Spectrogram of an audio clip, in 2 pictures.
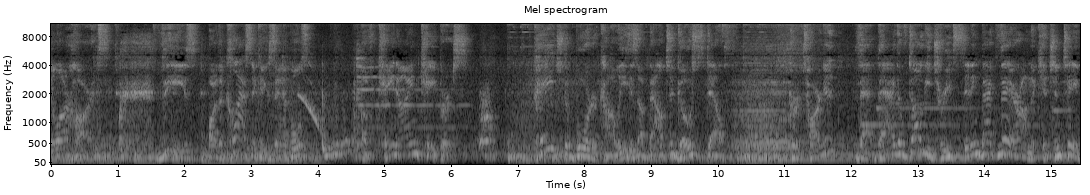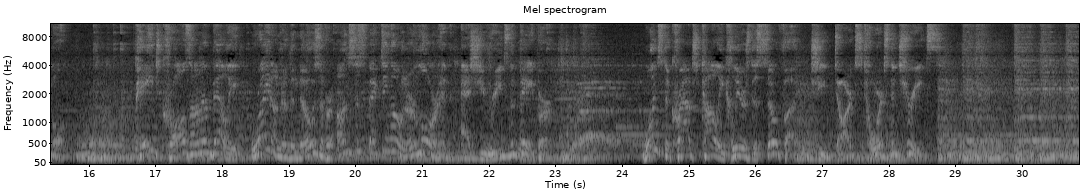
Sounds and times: Music: 0:00.0 - 0:04.6, 0:06.1 - 0:30.8
Speech: 0:00.0 - 0:06.3, 0:07.2 - 0:10.3, 0:11.0 - 0:15.7, 0:16.7 - 0:23.0, 0:24.3 - 0:28.8.

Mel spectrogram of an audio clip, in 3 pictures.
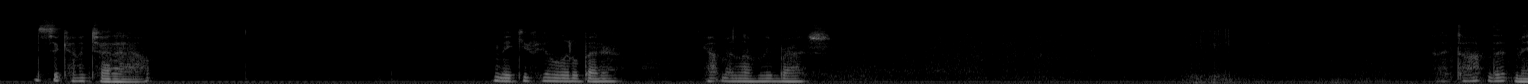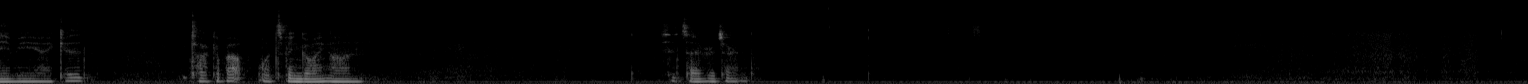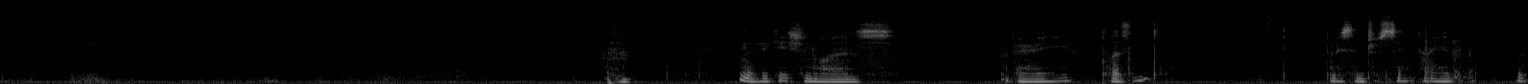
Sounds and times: Male speech, man speaking: 0:00.4 - 0:01.6, 0:04.9 - 0:06.3, 0:07.0 - 0:08.3, 0:14.3 - 0:16.2, 0:17.2 - 0:19.0, 0:21.9 - 0:22.9, 0:38.0 - 0:39.6, 0:40.6 - 0:42.2, 0:43.8 - 0:45.8.

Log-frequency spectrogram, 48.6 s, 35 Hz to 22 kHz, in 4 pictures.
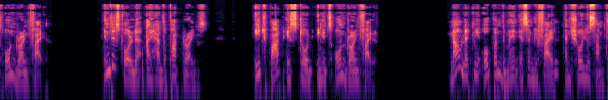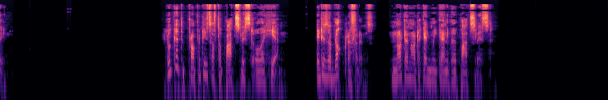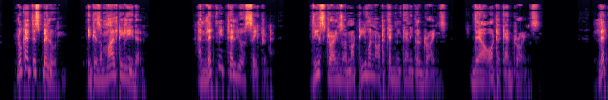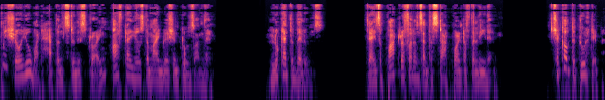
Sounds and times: Speech: 0:00.0 - 0:01.0, 0:02.0 - 0:04.2, 0:05.1 - 0:07.6, 0:09.0 - 0:12.4, 0:15.4 - 0:17.9, 0:18.5 - 0:22.1, 0:24.6 - 0:27.3, 0:28.2 - 0:29.8, 0:30.6 - 0:35.2, 0:36.2 - 0:40.8, 0:41.9 - 0:43.0, 0:43.8 - 0:46.5, 0:47.5 - 0:48.5.

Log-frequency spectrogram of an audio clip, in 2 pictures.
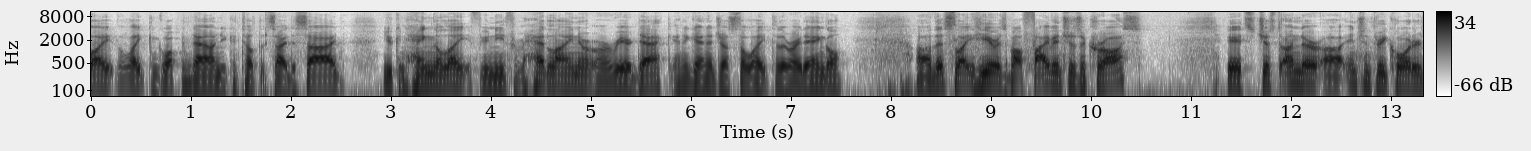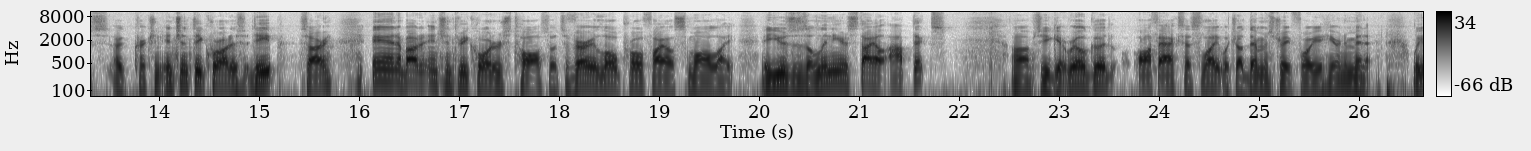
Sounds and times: Speech: 0:00.0 - 0:07.6, 0:08.2 - 0:10.6, 0:11.3 - 0:21.9, 0:22.5 - 0:26.6.

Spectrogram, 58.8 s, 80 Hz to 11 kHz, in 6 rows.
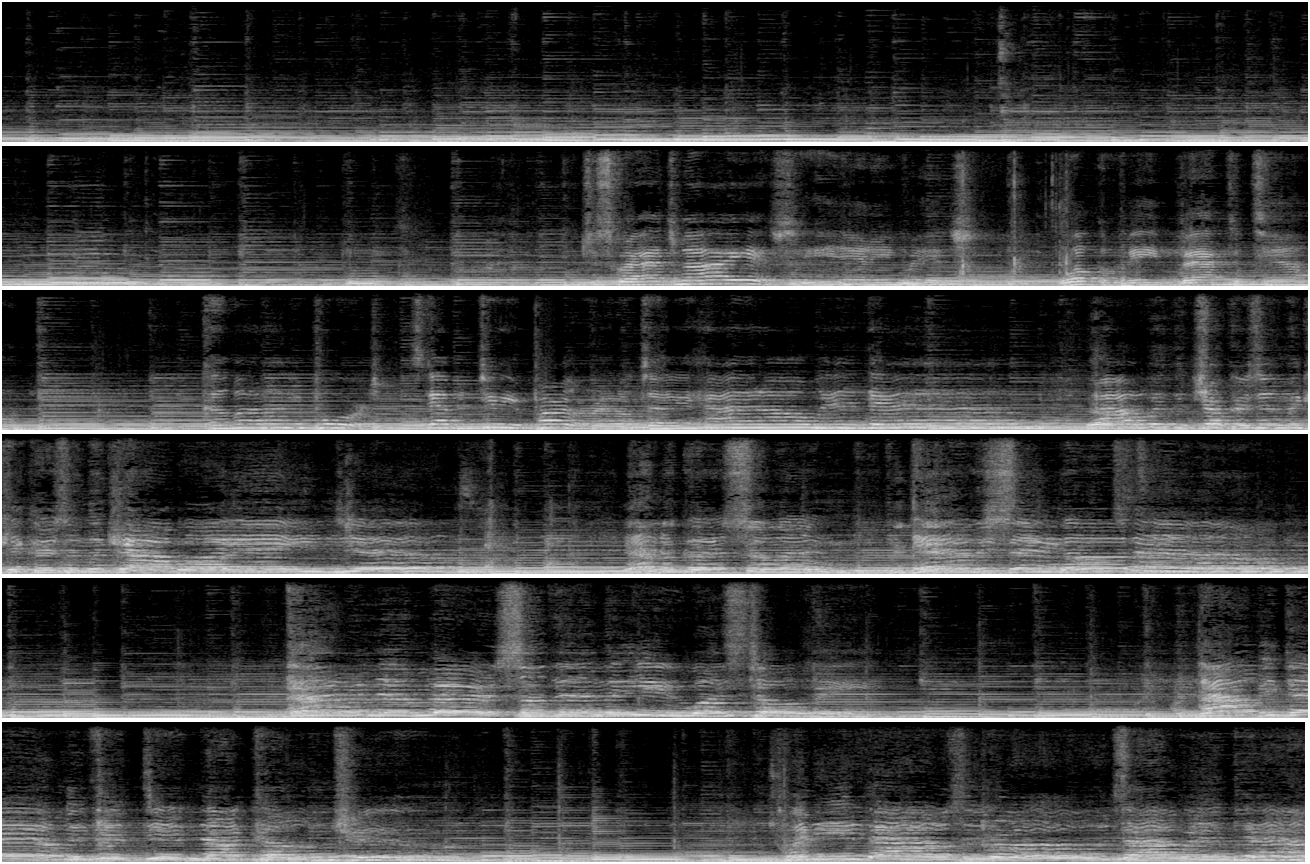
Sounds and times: Music: 0:00.0 - 0:58.7.

